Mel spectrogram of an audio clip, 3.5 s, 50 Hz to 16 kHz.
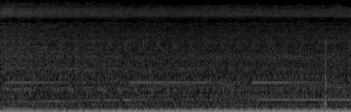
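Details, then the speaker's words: Warm 2003 Dodge Ram 5.9 Cummins common rail diesel at 320,000 miles, after an in-frame bearing and thrust bearing replacement for a bottom-end knock. Deep, smooth idle in neutral and in gear, no knock. Normal idle. "nice smooth idle and even when you put it in gear engine sounds nice and smooth neutral back into gear sounds nice and smoo"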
